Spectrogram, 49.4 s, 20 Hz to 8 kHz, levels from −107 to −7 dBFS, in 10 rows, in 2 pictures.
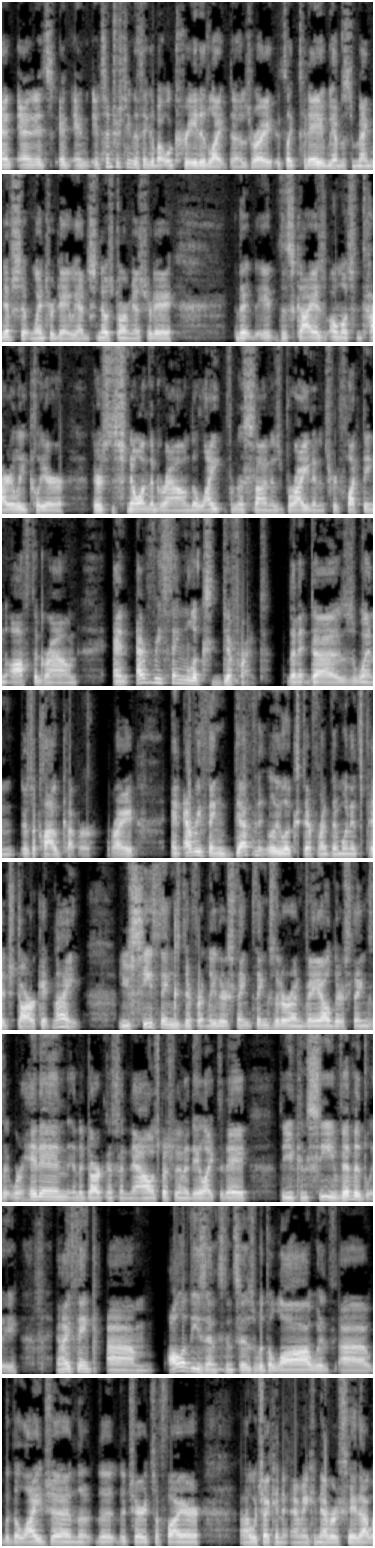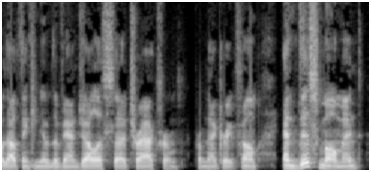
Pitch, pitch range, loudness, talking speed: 115 Hz, 110-130 Hz, -19 LUFS, 195 wpm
